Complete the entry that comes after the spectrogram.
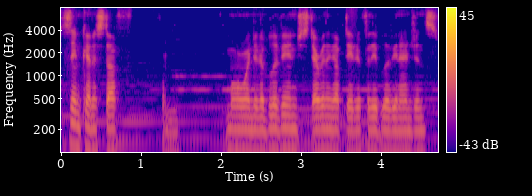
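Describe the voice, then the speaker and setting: Over music in the background, a soft-spoken man with a very deep, low pitch talks at a very fast pace with ordinary pitch variation. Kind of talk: casual gaming walkthrough talk.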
